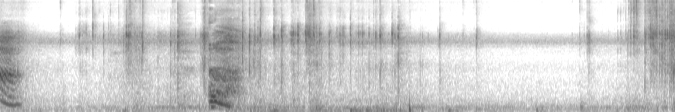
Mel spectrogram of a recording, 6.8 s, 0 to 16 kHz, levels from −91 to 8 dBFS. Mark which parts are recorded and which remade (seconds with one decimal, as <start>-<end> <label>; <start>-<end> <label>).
0.0-0.5 recorded; 0.5-2.7 remade; 2.7-3.6 recorded; 3.6-4.1 remade; 4.1-6.8 recorded

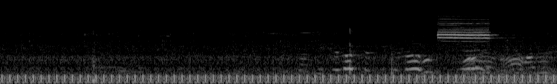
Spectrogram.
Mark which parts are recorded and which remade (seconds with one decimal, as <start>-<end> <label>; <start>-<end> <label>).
0.0-4.7 recorded; 4.7-5.6 remade

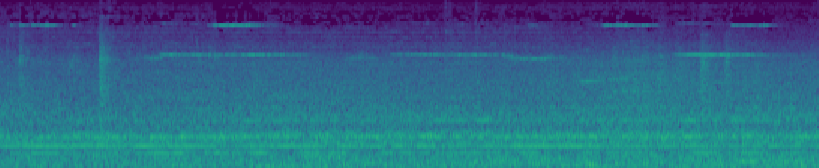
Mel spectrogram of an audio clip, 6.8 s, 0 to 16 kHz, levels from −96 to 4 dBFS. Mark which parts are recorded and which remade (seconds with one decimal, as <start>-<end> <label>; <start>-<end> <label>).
0.0-0.5 recorded; 0.5-1.2 remade; 1.2-6.8 recorded

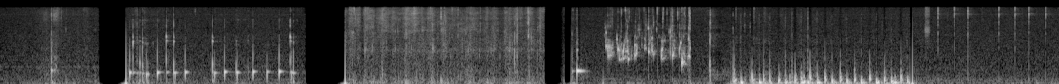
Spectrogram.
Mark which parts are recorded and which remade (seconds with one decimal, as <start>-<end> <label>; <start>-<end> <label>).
0.0-6.1 recorded; 6.1-7.2 remade; 7.2-10.6 recorded

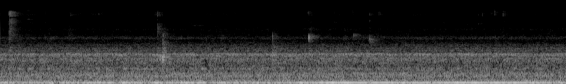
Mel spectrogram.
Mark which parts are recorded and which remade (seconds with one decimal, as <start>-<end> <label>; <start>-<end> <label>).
0.0-5.7 recorded

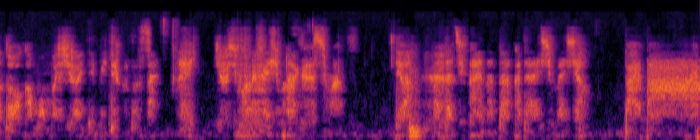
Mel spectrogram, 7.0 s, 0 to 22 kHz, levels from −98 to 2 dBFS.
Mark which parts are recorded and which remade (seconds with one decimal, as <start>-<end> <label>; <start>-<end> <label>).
0.0-0.6 recorded; 0.6-1.5 remade; 1.5-7.0 recorded

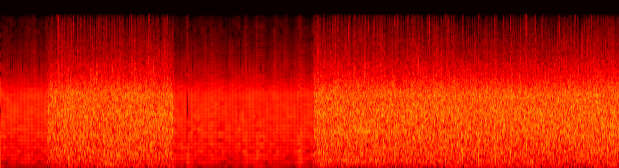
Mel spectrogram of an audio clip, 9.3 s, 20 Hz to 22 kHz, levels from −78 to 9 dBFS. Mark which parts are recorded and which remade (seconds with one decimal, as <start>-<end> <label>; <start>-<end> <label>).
0.0-0.7 remade; 0.7-2.6 recorded; 2.6-4.7 remade; 4.7-9.3 recorded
